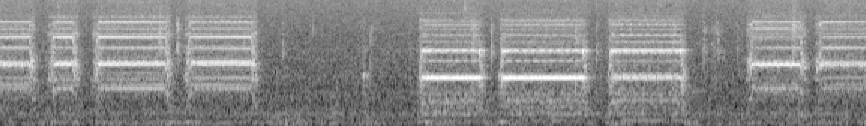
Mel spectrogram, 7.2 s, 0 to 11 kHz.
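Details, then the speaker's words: Stepper-driven CNC axes under LinuxCNC with a TurboCNC-style configuration via printer port, jogging at 120 inches per minute: clean steady tonal whine in short even bursts, no stalling, skipping or grinding; normal stepper operation. "You can already hear how nice it sounds, I think anyway. So that's 120 inches per"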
